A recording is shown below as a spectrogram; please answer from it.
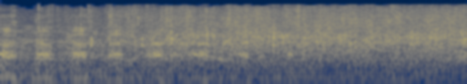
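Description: Studio audience applauding after a joke, with some laughter mixed in during the first second.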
